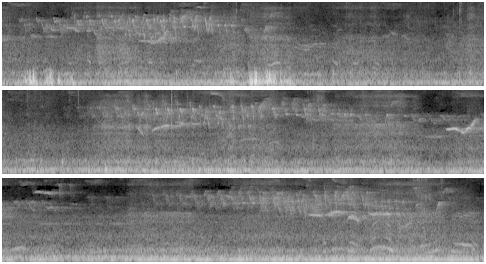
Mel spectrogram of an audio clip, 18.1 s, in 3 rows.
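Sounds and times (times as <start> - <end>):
low outdoor rumble: 0.0 - 18.0
small birds chirping: 0.0 - 18.0.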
